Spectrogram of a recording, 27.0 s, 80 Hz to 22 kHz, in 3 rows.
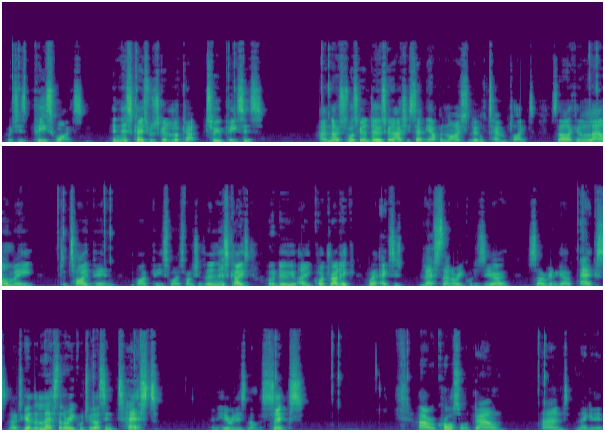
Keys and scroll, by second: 0.1 Return, 1.8 Left, 3.3 Down, 4.8 Return, 8.7 x, 10.5 Right, 22.0 6, 22.9 0, 24.0 Right.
